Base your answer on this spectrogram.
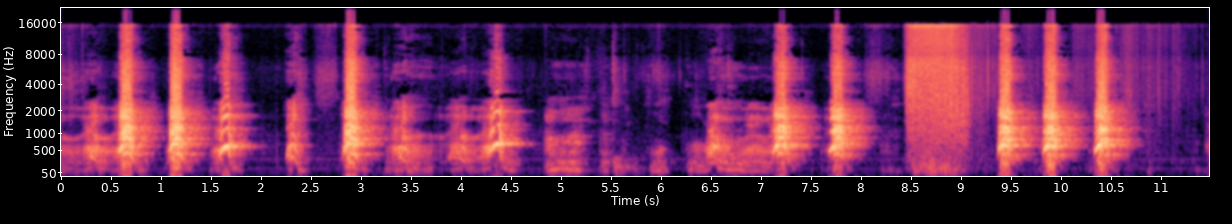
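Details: Pet dog Bean barking for no reason, a fast irregular stream of sharp barks and grumbly half-barks, briefly interrupted by a burst of rustling noise before the barking resumes.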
